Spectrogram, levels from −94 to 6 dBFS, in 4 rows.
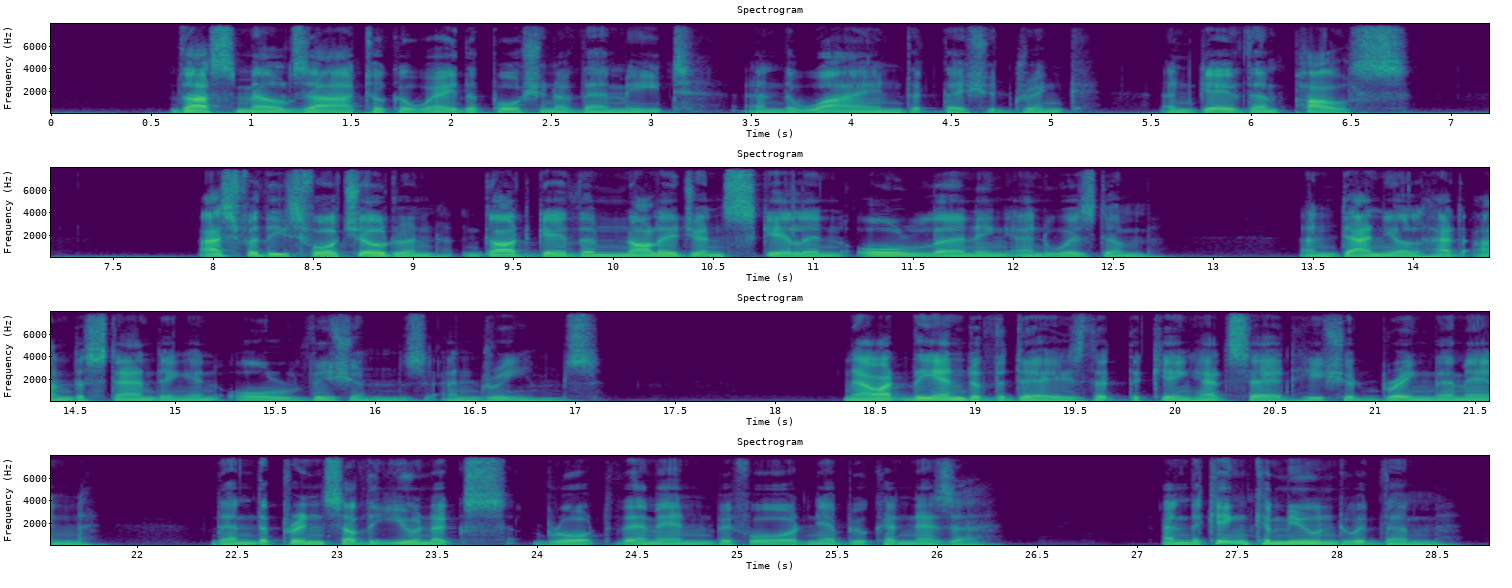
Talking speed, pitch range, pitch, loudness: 165 wpm, 95-120 Hz, 110 Hz, -28 LUFS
